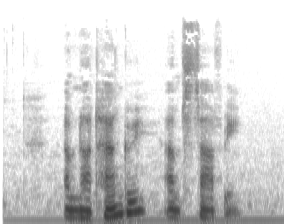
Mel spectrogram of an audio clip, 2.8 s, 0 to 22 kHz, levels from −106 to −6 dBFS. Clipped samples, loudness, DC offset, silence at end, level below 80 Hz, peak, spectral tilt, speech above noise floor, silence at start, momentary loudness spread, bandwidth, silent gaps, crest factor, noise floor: under 0.1%; -38 LUFS; under 0.1%; 0.05 s; -56 dBFS; -22 dBFS; -6.5 dB/octave; 25 dB; 0.65 s; 13 LU; 15.5 kHz; none; 18 dB; -62 dBFS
